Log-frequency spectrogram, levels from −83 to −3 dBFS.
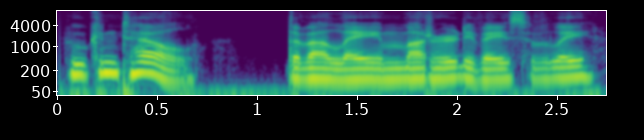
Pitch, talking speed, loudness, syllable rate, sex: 125 Hz, 155 wpm, -16 LUFS, 6.4 syllables/s, male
